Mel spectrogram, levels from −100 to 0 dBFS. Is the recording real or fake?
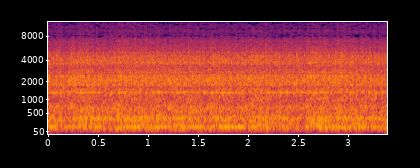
real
